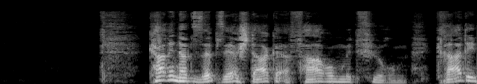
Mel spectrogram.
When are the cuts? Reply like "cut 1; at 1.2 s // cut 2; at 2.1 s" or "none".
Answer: cut 1; at 2.2 s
